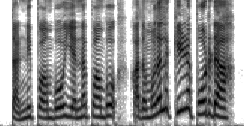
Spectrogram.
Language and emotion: Tamil, fearful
